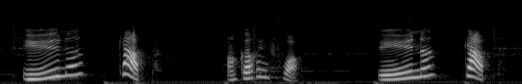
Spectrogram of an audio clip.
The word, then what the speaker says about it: cape: ma bouffe aux voeux à la fin du mot je ne prononce pas le e à la fin du mot une cape encore une fois une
